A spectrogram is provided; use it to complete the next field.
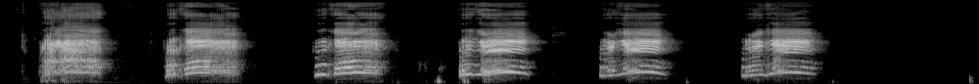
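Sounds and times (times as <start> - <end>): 
person vocally imitating wild frog croaks: 0.3 - 2.6, 3.2 - 8.3.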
